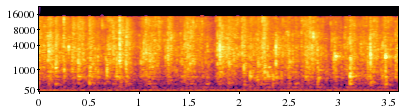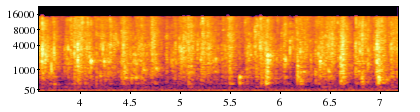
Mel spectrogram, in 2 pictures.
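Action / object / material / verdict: scrape / thin plastic water bottle / plastic / none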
